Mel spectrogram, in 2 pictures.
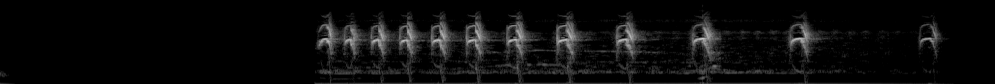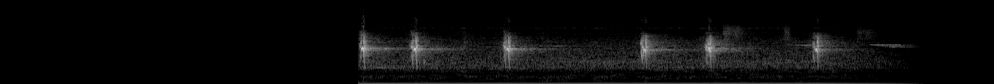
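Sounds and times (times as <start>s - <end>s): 
birds in Costa Rica: 3.2s - 9.5s, 13.6s - 19.2s.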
